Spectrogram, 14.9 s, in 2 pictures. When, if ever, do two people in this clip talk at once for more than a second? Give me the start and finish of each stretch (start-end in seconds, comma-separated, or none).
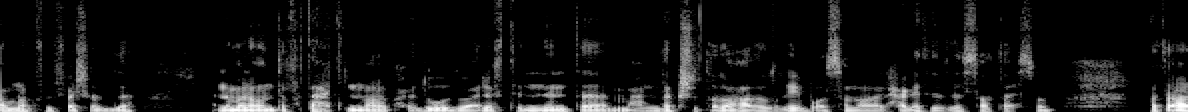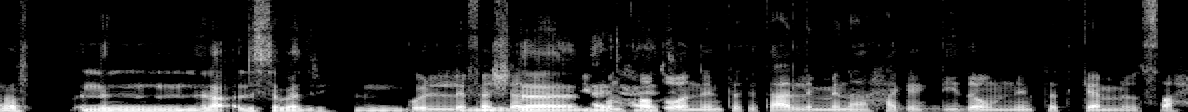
9.9-11.7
